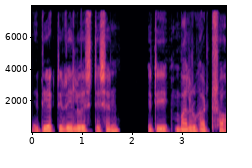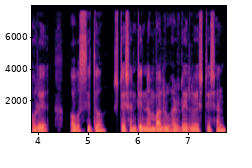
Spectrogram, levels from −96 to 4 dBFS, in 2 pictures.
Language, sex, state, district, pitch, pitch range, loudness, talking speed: Bengali, male, West Bengal, Dakshin Dinajpur, 125 Hz, 120-130 Hz, -28 LUFS, 125 wpm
